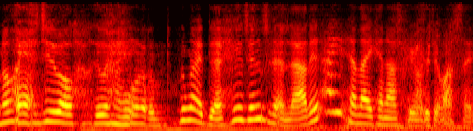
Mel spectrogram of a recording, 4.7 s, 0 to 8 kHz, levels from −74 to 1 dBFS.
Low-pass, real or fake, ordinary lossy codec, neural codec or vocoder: 7.2 kHz; fake; none; codec, 16 kHz, 0.5 kbps, FunCodec, trained on LibriTTS, 25 frames a second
